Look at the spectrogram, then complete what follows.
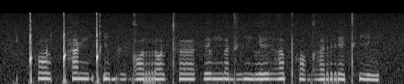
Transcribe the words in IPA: ǃʰ ɔ l ǃʰ a ŋ ǃʼ i bʱ ɪ ɡ ɔ r ɔ l tʰ œ | ɪ l ŋ ɐ dʱ ɪ ŋ l ɪ ɦ ɐ pʰ ɔ ɡʱ ɐ r e tʰ i l

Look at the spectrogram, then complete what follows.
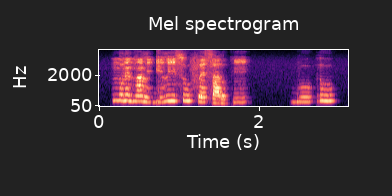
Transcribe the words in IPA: n o˦ ɾ ɛ̃˦ d ã˦ l i˧ ɡ i˧ l i˦ s u˦ f ɛ˧ s a˨ ɾ o˨ k i˧ | b u˧ | ɾ u˦

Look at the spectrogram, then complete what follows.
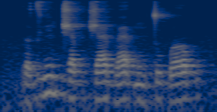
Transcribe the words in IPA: ɾ ə dʱ ĩ b d͡ʒ æ b t͡ʃ æ b æ ɓ ũ b t u ɓ ʌ b

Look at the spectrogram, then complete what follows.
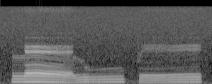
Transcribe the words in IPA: l ɛː˥˨ l uː˧˥ p eː˧˥

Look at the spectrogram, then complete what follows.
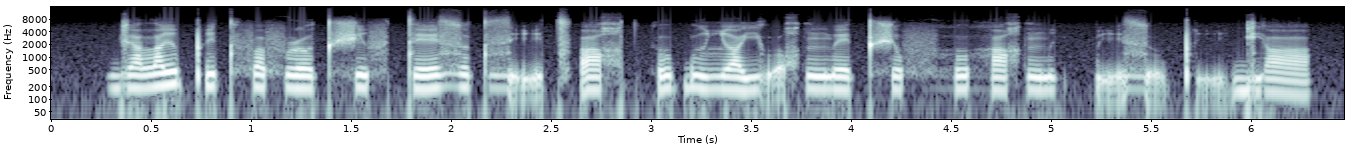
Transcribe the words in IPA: ɡ e lˠ i pʼ i t f ɒ f ɭ o t ʃ i f t e z o t z ḭ t͡sʼ ɒ χ t͡sʼ u ɓ u ʎ ɒ j ṵ χ ŋ͡m e t ʃ o f h u h ɒ χ ŋ͡m i k͡p ḭ z ṵ pʼ ḭ ɡ j ɒ

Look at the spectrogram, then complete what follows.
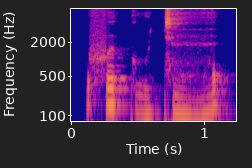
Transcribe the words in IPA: f ɘ˦ k ṳ˨˩˦ c ɛ̤˨˩˦

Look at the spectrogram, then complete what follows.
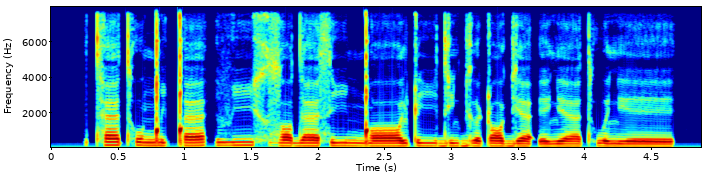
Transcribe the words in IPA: tʰ æ tʰ o ŋ͡ǃ i ǃ æ | v iː x z ɒ d æ s iː ŋ͡ǃ ɒː lʲ ʈ iː d i lʲ ɡʲ o ə̯ ʈ ɒ ɡʲ æ ʔ e lʲ æː tʰ u ə̯ lʲ eː

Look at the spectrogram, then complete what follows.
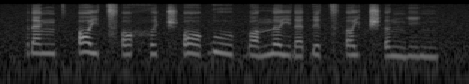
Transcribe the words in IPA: ɾ æ ŋ t͡sʼ ɒ j t͡sʼ ɔ h ʊ t͡ʃʼ ɔ ɠ u ɠ ɒ n ə j ɾ ɛ ɗ ɪ t͡sʼ ʌ j t͡ʃʼ ə ŋ i ŋ

